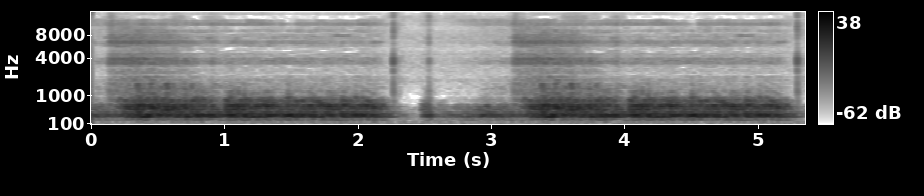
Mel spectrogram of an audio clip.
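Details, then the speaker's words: Low-pitched, deep, continuous snoring-like breath sounds over two breaths; rhonchi, which often clear with coughing. "Ronai, think of a rhino. They make low pitched deep sounds. This one is continuous, too, but often clears with coughing."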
